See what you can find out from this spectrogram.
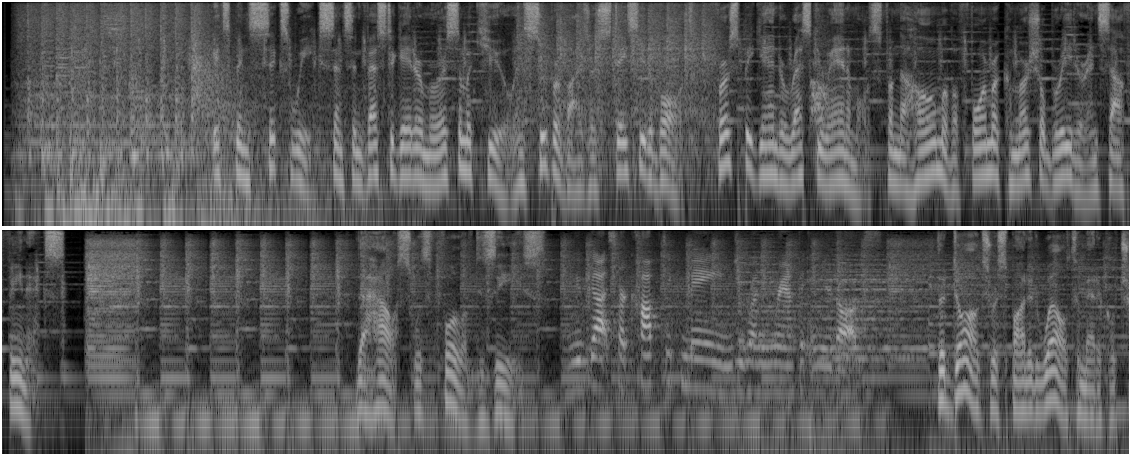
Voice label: narration

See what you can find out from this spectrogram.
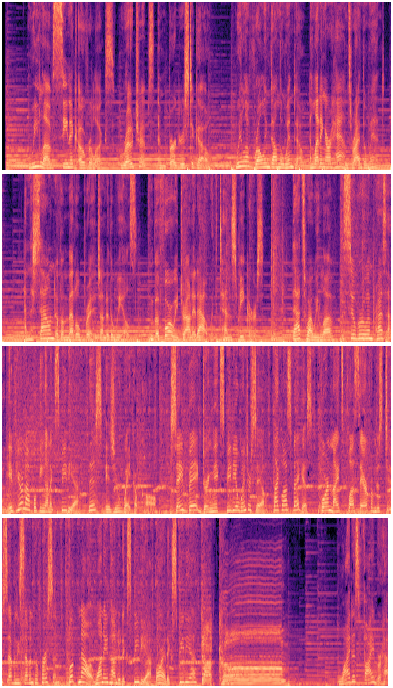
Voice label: Commercial

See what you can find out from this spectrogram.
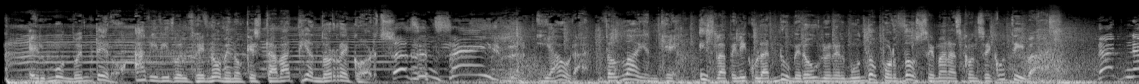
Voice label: Spanish Trailer

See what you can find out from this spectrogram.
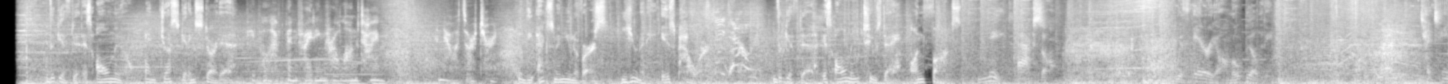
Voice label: Promo

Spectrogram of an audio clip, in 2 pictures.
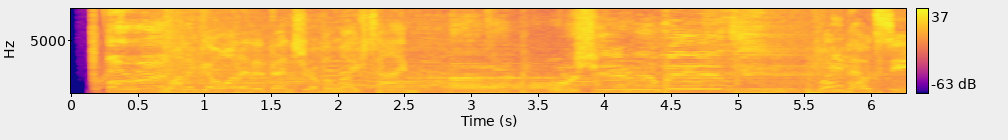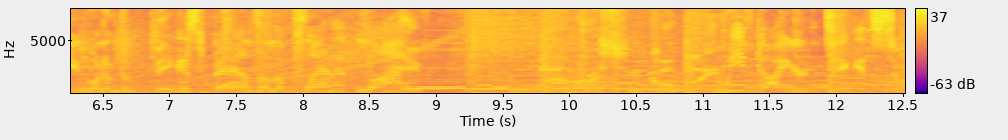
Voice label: Imaging

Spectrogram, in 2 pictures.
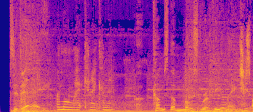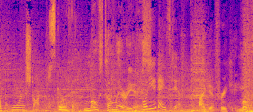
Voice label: girl next door

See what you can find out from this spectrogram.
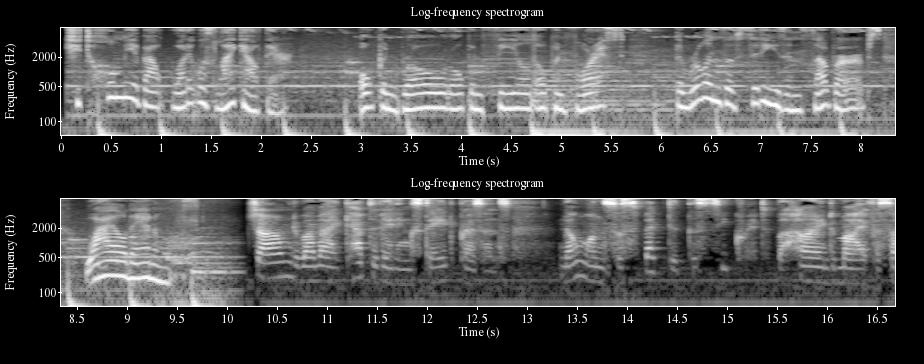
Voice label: Animation Demo

